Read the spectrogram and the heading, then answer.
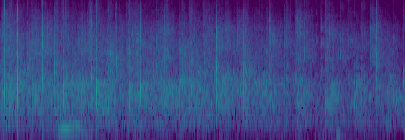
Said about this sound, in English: And some of us have been to Blowdown, the theatre production we've just seen, and I think we should give Garry Lyons here another round of applause for the play.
